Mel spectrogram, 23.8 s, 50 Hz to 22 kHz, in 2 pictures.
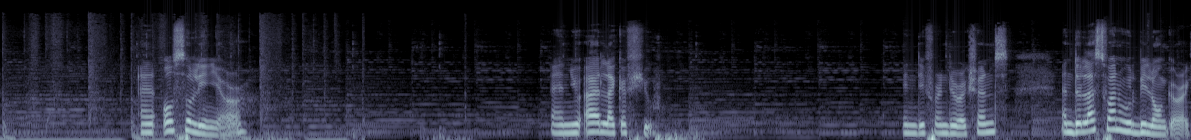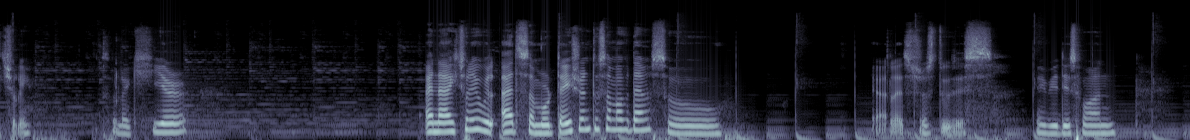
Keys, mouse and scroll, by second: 1.4-6.4 drag, 7.0-17.1 drag, 17.8-19.8 scroll down 2, 20.3-22.4 drag.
